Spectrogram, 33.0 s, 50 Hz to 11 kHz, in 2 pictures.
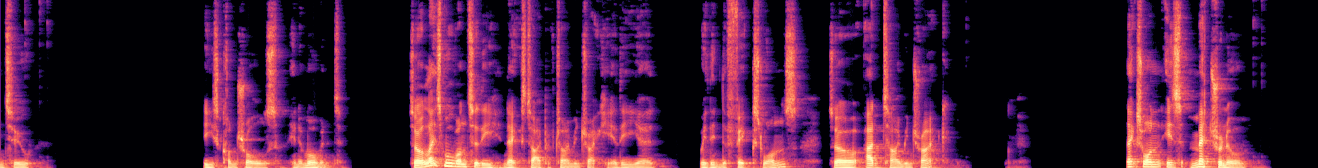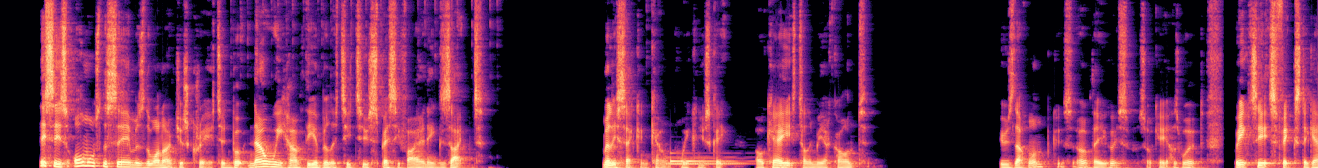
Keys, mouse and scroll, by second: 0.3 click, 0.5 click, 1.9 click, 5.4 right click, 10.8 click, 12.0 click, 13.4 middle click, 13.4-13.8 scroll up 1, 15.6 click, 16.5 click, 19.3 click, 19.5 click, 19.7 click, 19.9 click, 20.1 click, 20.3 click, 20.5 click, 20.7 click, 20.8 click, 21.0 click, 21.2 click, 21.7 click, 21.9 click, 22.1 click, 22.3 click, 22.6 click, 22.8 click, 23.0 click, 23.3 click, 23.7 click, 24.5 click, 26.8 click, 28.3 click, 31.7 click, 32.3-32.9 drag.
